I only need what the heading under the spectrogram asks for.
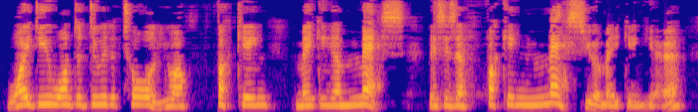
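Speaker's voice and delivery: mock-yell at the farmer; retold angry rant. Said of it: "And I said".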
